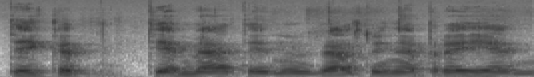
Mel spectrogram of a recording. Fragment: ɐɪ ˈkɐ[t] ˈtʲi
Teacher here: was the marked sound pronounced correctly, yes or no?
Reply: yes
